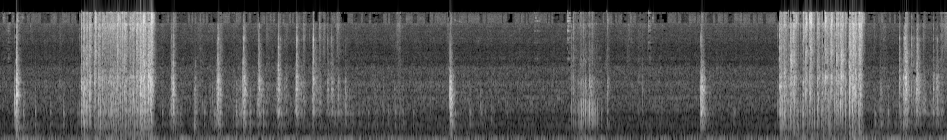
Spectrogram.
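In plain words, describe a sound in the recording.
A woman shuffles a deck of cards close by.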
